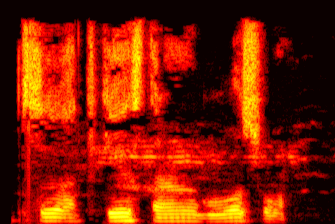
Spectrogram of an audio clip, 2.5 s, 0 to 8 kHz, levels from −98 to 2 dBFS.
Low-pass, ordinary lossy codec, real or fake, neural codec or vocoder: 7.2 kHz; MP3, 48 kbps; real; none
